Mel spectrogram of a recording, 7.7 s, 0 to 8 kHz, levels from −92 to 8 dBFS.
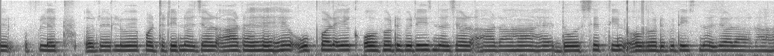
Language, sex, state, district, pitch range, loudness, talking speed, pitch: Hindi, female, Maharashtra, Mumbai Suburban, 200-210 Hz, -15 LUFS, 185 wpm, 205 Hz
